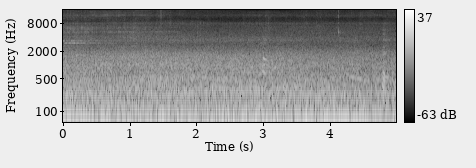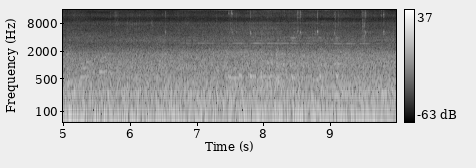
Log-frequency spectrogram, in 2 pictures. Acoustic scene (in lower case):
street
